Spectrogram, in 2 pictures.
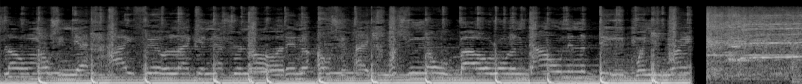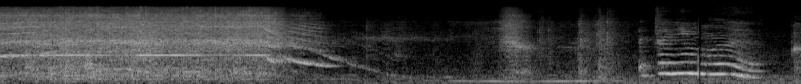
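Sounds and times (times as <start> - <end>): vacuum cleaner whining: 7.0 - 13.5
vacuum motor spinning down: 7.1 - 12.9.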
